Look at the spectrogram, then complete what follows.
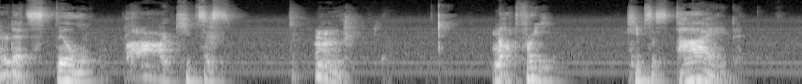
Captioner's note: grunt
